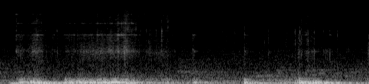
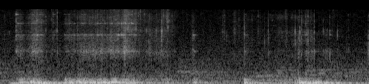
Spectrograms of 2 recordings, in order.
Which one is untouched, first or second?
second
